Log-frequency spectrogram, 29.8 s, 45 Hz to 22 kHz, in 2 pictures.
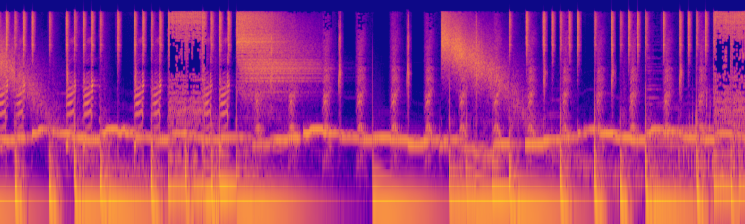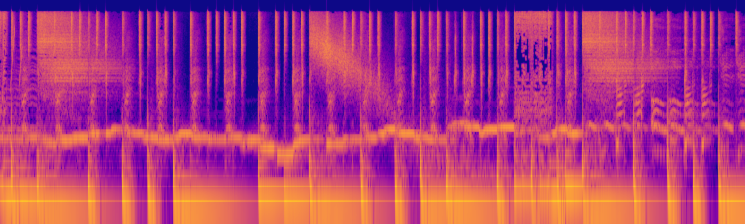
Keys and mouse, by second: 1.8-11.7 drag, 15.0 click, 19.0 click, 23.8-29.8 drag.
